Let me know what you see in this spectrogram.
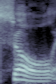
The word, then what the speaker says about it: Sowell: You just mispronounced his last name. It is Sowell, and of course the left wing satirically wrote about him as, of course, a renegade African-American, and they called him Sowell Brother.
